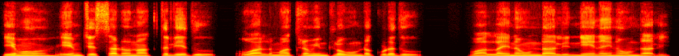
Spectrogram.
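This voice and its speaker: A man's voice: medium pitch, moderate pace, dark tone, clean tone, dry recording, studio quality, lightly acted. A man reading as an angry young bride. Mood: indignant.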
